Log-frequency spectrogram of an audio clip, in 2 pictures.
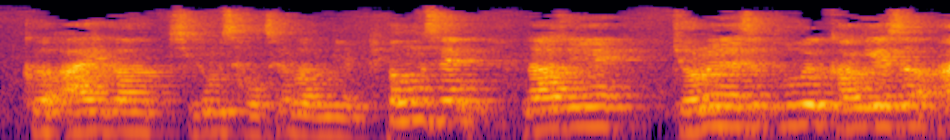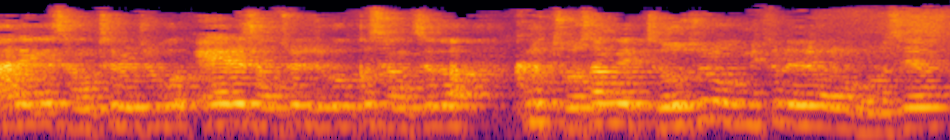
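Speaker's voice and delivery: ordinary talk, nothing marked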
